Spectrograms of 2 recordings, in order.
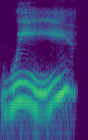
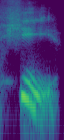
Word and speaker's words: we: And make sure that for the word we, that you pronounce it like an English W, like like weather. We talked about that, not he, okay? Because we, the way you say it sometimes, it sounds like the word he, and he and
